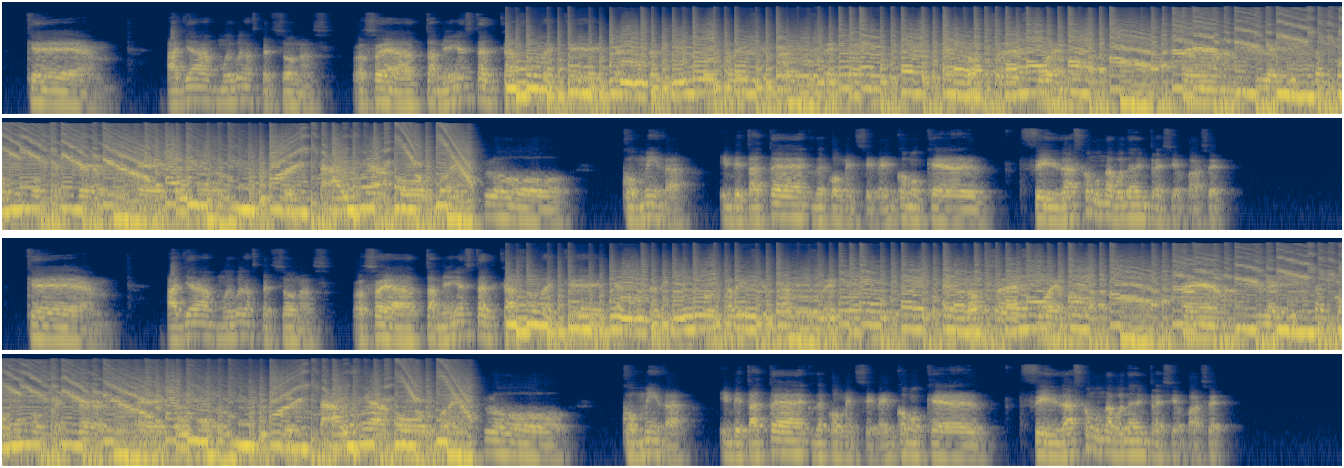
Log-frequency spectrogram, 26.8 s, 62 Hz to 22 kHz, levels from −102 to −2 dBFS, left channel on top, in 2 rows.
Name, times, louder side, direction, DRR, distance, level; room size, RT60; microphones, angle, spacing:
voice 1, 0.2-1.0 1.6-3.1 3.5-8.6 9.4-11.2 11.8-15.7 16.2-19.0 19.6-20.2 20.6-23.2 23.7-25.5, right 1 dB, 10° right, 0.7 m, -27 dB
sound 1, 5.0-18.1, left 1 dB, 15° left, 0.4 m, -21 dB
2.3 x 2.0 x 2.9 m
head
